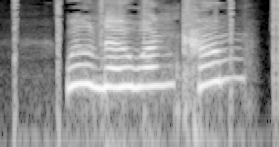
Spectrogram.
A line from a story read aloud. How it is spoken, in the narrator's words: cried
